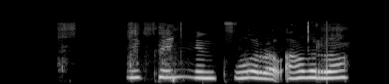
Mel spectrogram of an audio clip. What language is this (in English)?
Icelandic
